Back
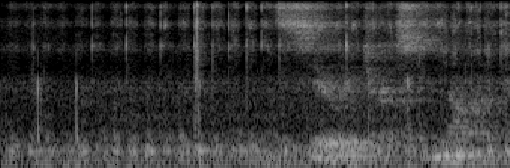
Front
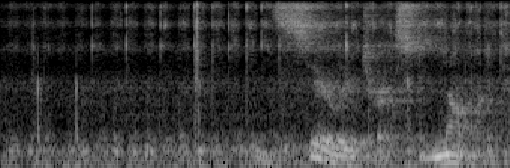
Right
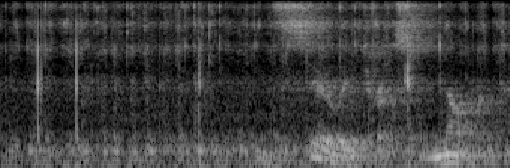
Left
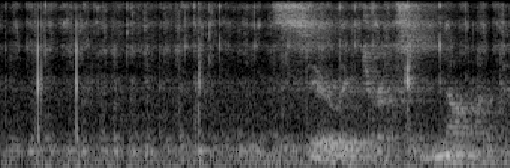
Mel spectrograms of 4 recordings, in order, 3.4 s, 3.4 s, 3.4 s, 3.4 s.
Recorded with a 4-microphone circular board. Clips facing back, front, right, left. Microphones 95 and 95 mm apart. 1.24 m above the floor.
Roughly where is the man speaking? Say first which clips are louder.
Front 8 dB, right 2 dB; ahead.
